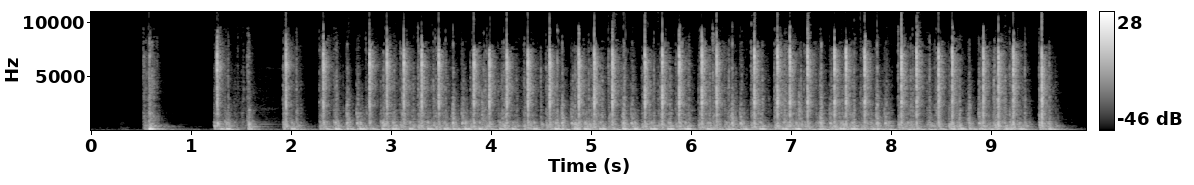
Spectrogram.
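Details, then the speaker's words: 1956 Royal HHE vintage desktop typewriter function test: crisp, rapid, even key strikes with no sticking and a clean carriage stop; all keys type well with none sticking. "As you can see, all the keys type nice and none of them stick."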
